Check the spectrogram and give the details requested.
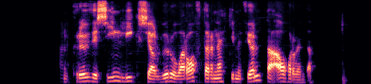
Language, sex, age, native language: Icelandic, male, 30-39, Icelandic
